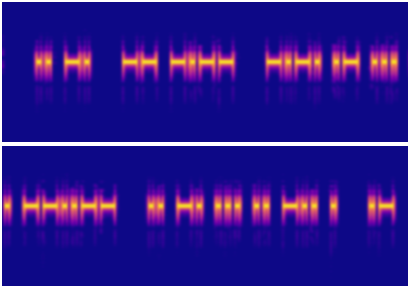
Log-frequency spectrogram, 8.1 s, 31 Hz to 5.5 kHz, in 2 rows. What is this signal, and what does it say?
Morse code, heard as a keyed tone, about 25 wpm, 600 Hz. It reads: IN MY CASE, INSIDE A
